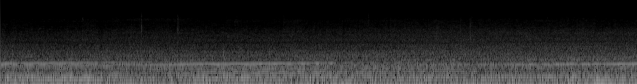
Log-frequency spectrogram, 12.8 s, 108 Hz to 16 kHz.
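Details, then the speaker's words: Front wheel bearing hum on a Volvo S60 T5 while driving: a steady low drone under road noise, louder when turning right and fading when turning left, so the left hub is suspected under load. "При повороте направо больше гудит, значит левая ступица."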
